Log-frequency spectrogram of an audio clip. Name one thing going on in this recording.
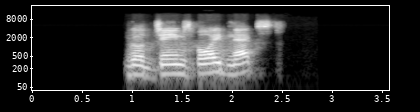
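A man speaks briefly and calmly over an online call.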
